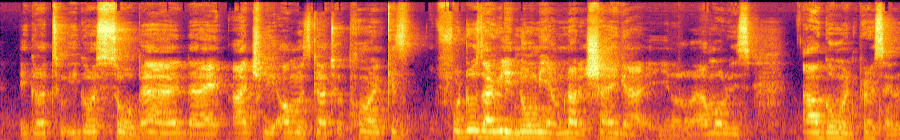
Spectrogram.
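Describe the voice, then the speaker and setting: With a Nigerian accent, a man speaks at a fairly high pitch and moderate pace, monotone and flat, with big swings in loudness, audible room echo and noticeable background noise. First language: Nigerian language, not English. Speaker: vlogger and author. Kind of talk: personal story vlog. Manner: casual, conversational.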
